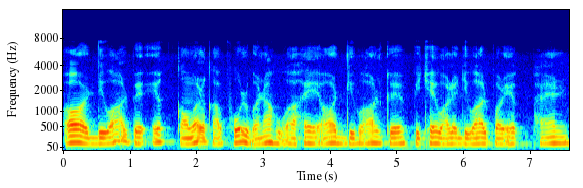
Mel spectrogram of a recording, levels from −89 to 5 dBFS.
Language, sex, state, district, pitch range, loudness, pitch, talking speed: Hindi, male, Haryana, Rohtak, 115-125 Hz, -19 LUFS, 120 Hz, 160 wpm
